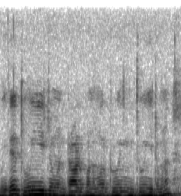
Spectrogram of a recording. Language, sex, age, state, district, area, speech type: Tamil, male, 45-60, Tamil Nadu, Tiruppur, urban, spontaneous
